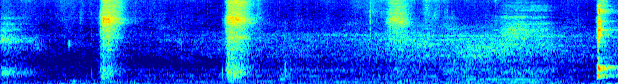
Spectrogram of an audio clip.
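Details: Sneezing: a few short, soft, breathy nasal bursts followed by a sharper final burst, consistent with small sneezes.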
